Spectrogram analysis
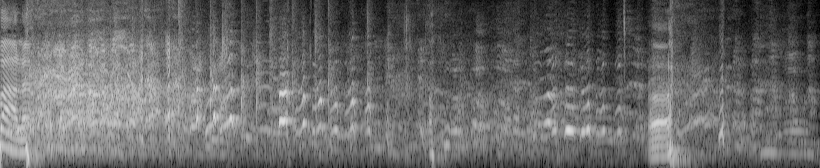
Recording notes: Live in Australia. Live in Canberra, Australia.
